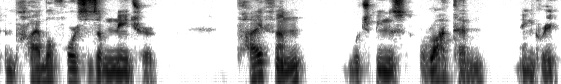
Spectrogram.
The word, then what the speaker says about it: Python: Python, as we say the word in Greek, was an underground creature of Gaia.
